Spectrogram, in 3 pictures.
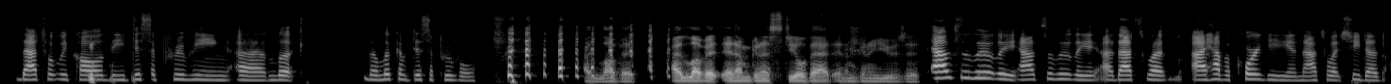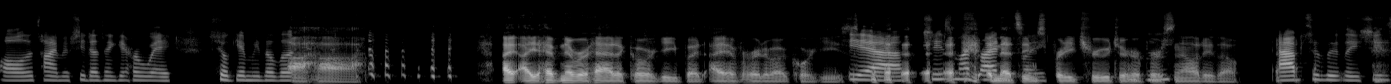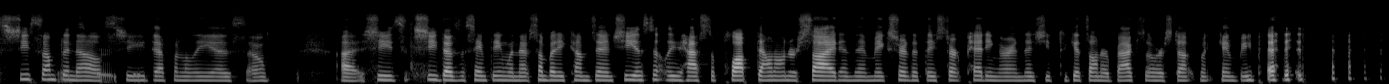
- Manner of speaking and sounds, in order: chuckle; laugh; other background noise; giggle; laugh; chuckle; laughing while speaking: "petted"; chuckle
- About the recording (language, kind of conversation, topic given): English, unstructured, Which workplace perks genuinely support you, and what trade-offs would you be willing to accept?
- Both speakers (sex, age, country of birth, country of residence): female, 50-54, United States, United States; male, 55-59, United States, United States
